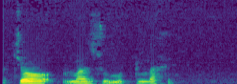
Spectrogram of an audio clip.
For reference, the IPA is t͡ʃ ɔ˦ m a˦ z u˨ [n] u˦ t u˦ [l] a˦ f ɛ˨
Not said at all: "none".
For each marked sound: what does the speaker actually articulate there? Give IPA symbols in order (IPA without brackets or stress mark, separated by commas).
m, l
